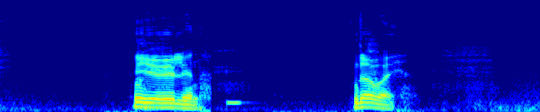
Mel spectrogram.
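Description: A young man speaks softly.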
